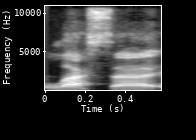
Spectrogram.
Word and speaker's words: Lisse: The highlight for me was the announcement of Bouquet in Lisse, which is spelled Lisse, L-I-S-S-E, but it's pronounced Lisse, like Melissa.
